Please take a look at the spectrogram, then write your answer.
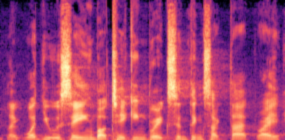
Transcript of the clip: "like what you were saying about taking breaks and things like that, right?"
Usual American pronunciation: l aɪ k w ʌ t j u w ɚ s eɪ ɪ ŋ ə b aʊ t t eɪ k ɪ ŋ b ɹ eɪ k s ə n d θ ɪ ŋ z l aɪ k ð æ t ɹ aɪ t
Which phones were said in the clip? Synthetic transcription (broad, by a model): l aɪ k w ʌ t j u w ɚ s eɪ ɪ ŋ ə b aʊ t t eɪ k ɪ ŋ b ɹ eɪ k s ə n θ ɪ ŋ s l aɪ k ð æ t ɹ aɪ t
